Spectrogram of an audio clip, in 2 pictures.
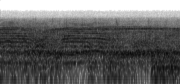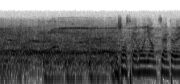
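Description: A large crowd chants and cheers loudly in an echoing hall.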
